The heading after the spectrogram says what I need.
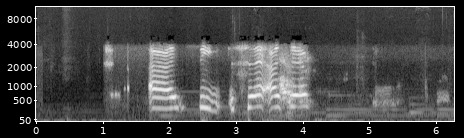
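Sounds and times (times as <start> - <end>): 
faint steady hum: 0.0 - 6.2
speech: 1.7 - 4.2
young child mimicking a dog's bark: 2.9 - 4.1.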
